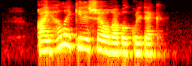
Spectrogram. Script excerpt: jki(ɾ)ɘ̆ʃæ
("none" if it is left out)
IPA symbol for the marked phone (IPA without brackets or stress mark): l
